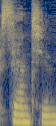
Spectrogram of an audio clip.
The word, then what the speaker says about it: Santu: Is that how I should pronounce it? Yes, that's right, Santu, yeah.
